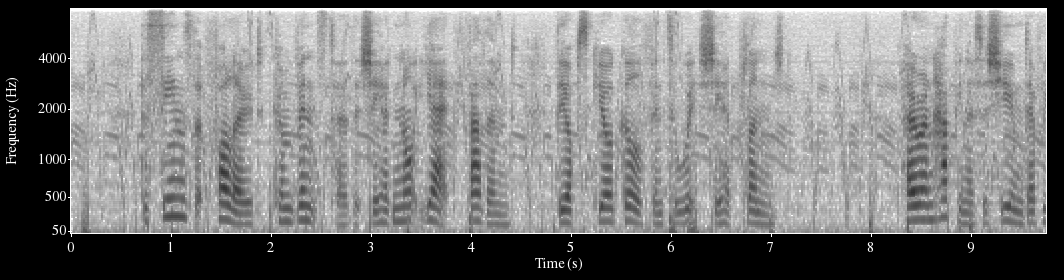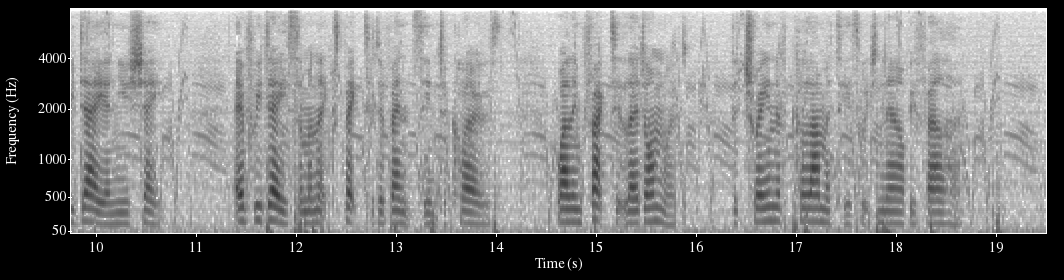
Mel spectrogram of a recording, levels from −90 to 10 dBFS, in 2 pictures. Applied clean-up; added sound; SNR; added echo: none; Scratching (performance technique); 18 dB; none.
